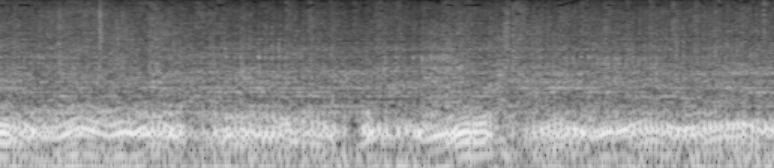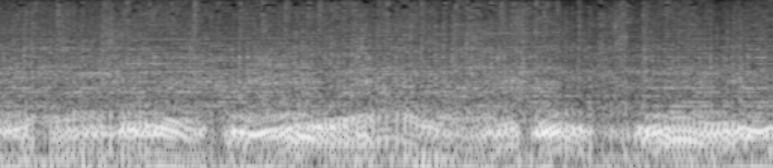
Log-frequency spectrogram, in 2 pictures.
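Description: Sherco dirt bike engine revving up and down in short, repeated bursts of throttle, its pitch rising and falling, as the bike crawls over rocks.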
